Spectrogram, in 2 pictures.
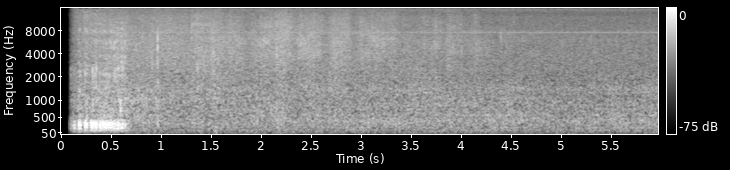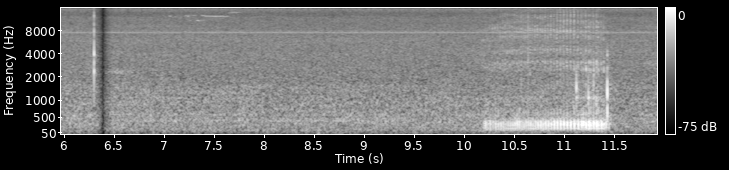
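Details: French Bulldog named Boss napping inside a kotatsu, rolling over while snoring loudly; two short raspy snore bursts, one at the start and one near the end, separated by a long quiet stretch of breathing.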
